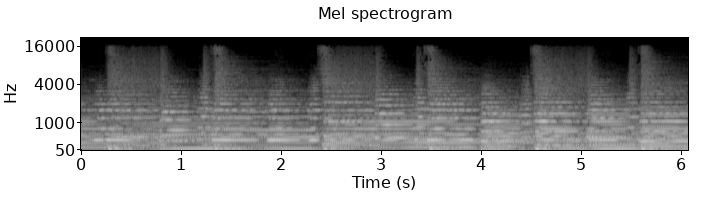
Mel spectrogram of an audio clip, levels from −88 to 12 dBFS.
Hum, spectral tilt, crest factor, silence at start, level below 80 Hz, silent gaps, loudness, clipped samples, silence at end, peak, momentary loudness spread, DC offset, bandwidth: none; -6.5 dB/octave; 16 dB; 0 s; -32 dBFS; none; -19 LUFS; under 0.1%; 0 s; -2 dBFS; 3 LU; under 0.1%; 16.5 kHz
